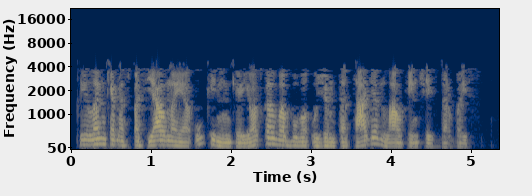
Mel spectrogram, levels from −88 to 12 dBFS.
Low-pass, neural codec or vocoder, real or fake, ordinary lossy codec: 19.8 kHz; none; real; AAC, 16 kbps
